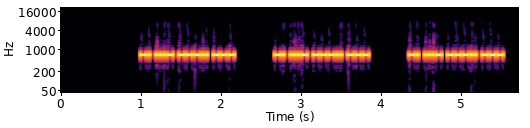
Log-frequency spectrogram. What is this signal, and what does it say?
Morse code, heard as a keyed tone, about 51 wpm, 700 Hz. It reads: NV8O NV8O NV8O
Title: USA Call Signs - 4 Characters - Repeated 3x - 50wpm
